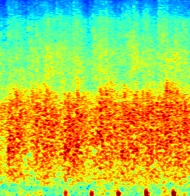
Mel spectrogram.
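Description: A crowd applauds the men committed to their families. The applause is steady, a dense, continuous wash of many hands clapping at an even loudness, with faint low thumps pulsing underneath at a regular beat.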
